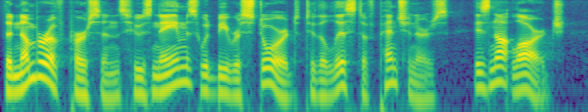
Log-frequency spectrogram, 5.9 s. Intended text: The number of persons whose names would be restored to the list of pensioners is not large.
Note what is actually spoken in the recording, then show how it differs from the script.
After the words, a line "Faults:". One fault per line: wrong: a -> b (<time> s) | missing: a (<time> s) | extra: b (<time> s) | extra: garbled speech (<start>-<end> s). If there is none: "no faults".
The number of persons whose names would be restored to the list of pensioners is not large.
Faults:
no faults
